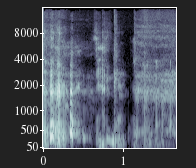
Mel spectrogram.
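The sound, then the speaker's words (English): A few short bursts of laughter give way to a couple of harsh coughs, followed by some quieter vocal noise. “Every time I laugh, I die coughing.”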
